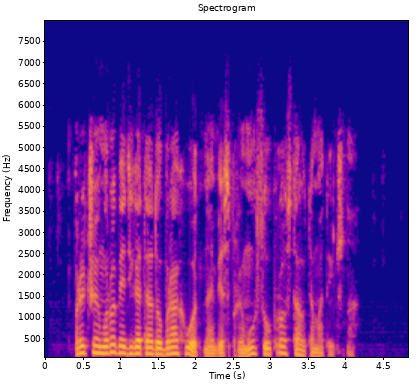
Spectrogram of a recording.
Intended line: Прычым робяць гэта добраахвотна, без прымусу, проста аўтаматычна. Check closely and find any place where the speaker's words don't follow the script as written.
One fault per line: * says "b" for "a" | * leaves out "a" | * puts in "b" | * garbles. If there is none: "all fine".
all fine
